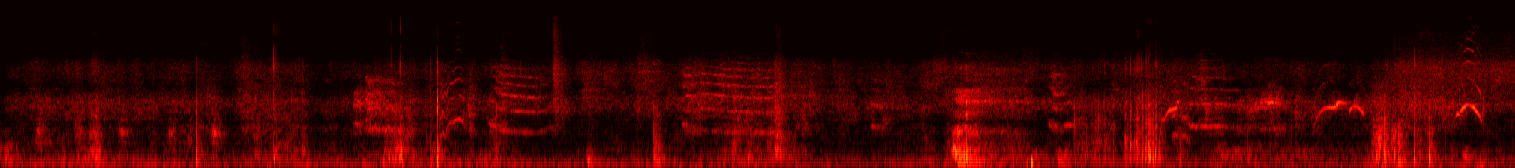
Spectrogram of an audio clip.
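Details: Scottish Fold kittens, fold-eared and straight-eared, give thin, high, wavering mews in short bursts, several close together around the middle and end, over a background of soft rustling and handling noise.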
